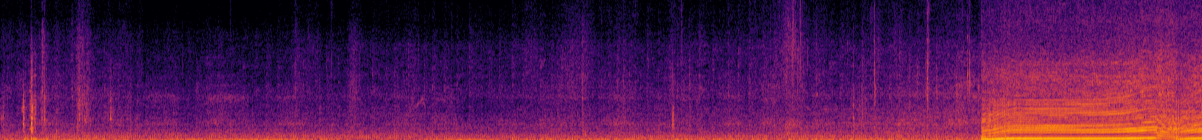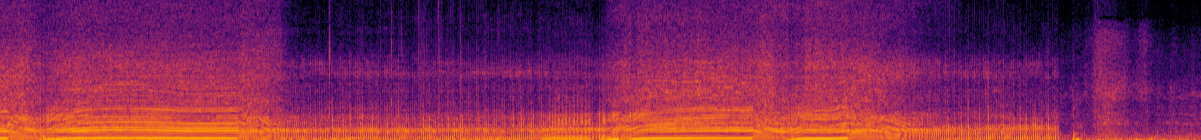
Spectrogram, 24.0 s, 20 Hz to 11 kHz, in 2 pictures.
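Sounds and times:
chainsaw cutting wood: 9.3s - 22.7s.

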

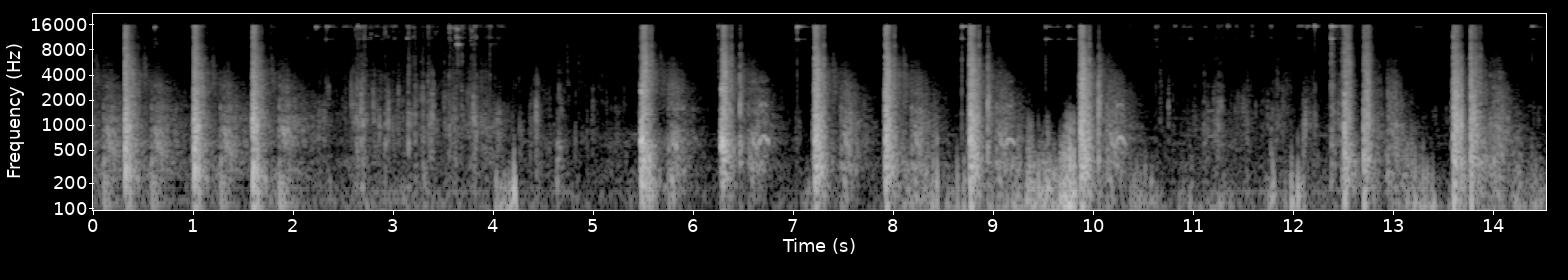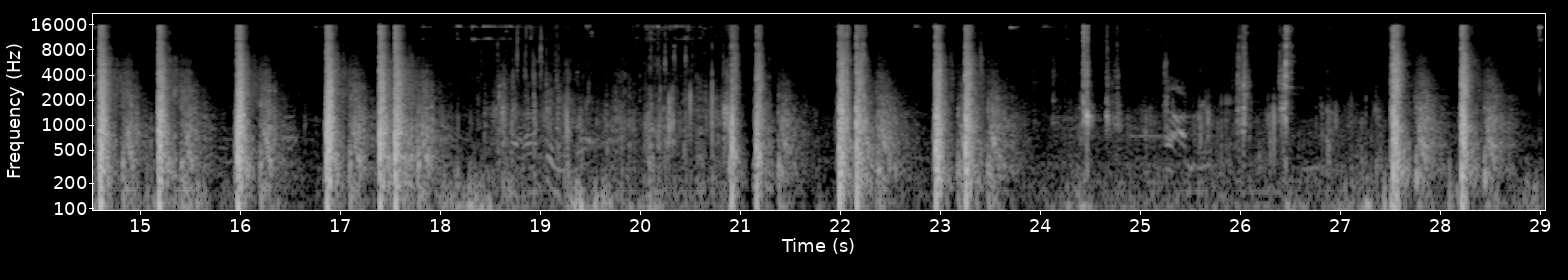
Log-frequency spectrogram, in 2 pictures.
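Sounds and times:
pistol shots: 0.0s - 2.2s, 5.5s - 9.3s, 9.9s - 10.4s, 12.5s - 18.1s, 20.9s - 23.8s, 27.6s - 28.8s
rifle shots: 0.0s - 2.2s, 5.5s - 9.3s, 9.9s - 10.4s, 12.5s - 18.1s, 20.9s - 23.8s, 27.6s - 28.8s.

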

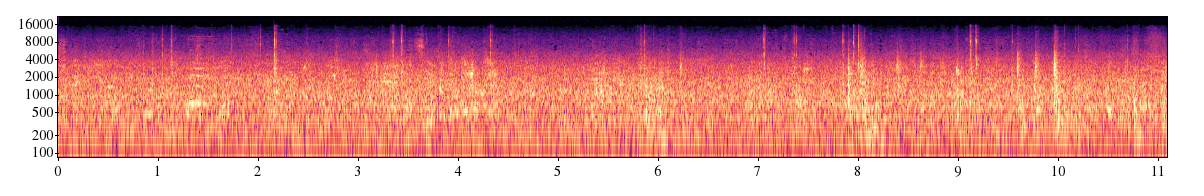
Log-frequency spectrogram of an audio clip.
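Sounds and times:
diesel engine running: 0.0s - 11.0s
train rumbling: 0.0s - 11.0s
light clicks and rattles: 5.3s - 11.0s.

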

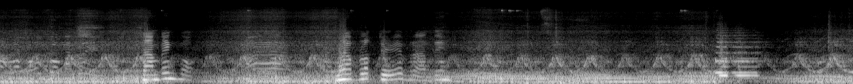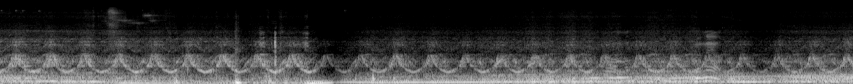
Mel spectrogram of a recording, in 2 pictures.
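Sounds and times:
fire truck siren yelping: 0.0s - 17.0s
horn blare: 7.1s - 7.8s.

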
